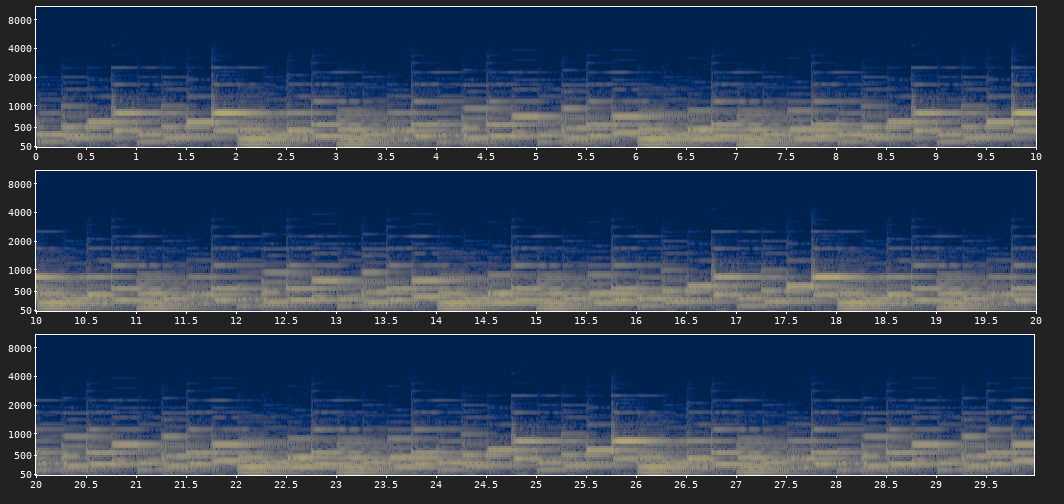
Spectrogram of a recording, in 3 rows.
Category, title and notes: Music > Solo instrument
Piano loops 191 octave short loop 120 bpm
piano, music, free, simplesamples, samples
